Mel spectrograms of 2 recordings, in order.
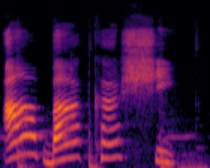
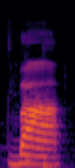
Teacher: Abacaxi é uma palavra de 4 sílabas. Abacaxi. Xi é o mais forte, mas esse i final não tem acento. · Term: sílaba tônica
